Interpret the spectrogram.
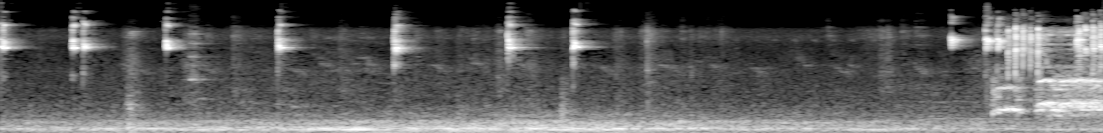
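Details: Lovebird in a hanging cage singing hot, said to provoke other birds: evenly spaced piercing chirps roughly every half second to second, ending in a dense buzzy chattering burst.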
